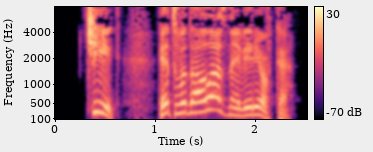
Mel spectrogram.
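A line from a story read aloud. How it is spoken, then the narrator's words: Boy shouting. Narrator (Russian): крикнул ему знакомый пацан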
